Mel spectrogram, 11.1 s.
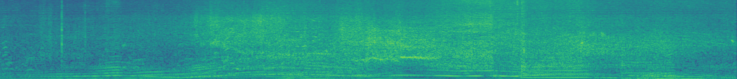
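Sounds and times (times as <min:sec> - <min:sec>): car engine revving: 0:00.1 - 0:11.0.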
